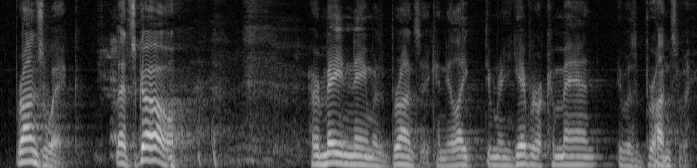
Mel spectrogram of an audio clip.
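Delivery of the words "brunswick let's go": announcer voice call. Retell how Norman signalled that the party should break up, in Norman's famous announcer's voice. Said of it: "in his famous announcer's voice".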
